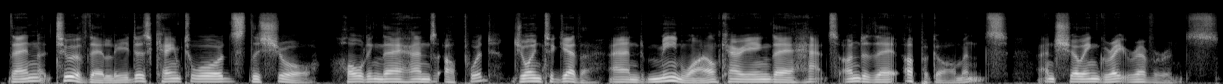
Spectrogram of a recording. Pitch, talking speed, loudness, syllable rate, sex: 120 Hz, 135 wpm, -17 LUFS, 4.1 syllables/s, male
